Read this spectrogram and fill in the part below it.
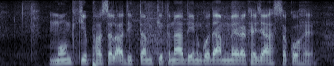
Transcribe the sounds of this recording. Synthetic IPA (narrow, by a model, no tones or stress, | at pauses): muŋɡkipʰəsələd̪ʱik̚t̪əmkɪt̪nad̪inɡod̪amːẽɾəkʰed͡ʒasəkoɦɛː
